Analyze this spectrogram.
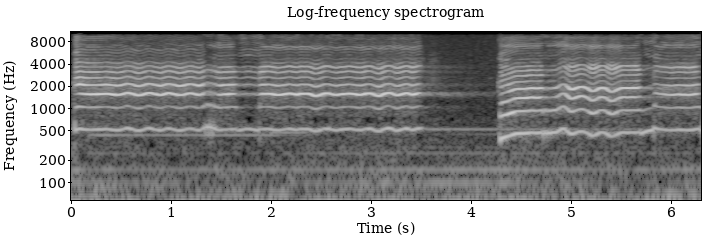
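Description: A woman singing in Javanese sindhen style, holding long high notes with a wavering vibrato, in two phrases with a short break a little past halfway.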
